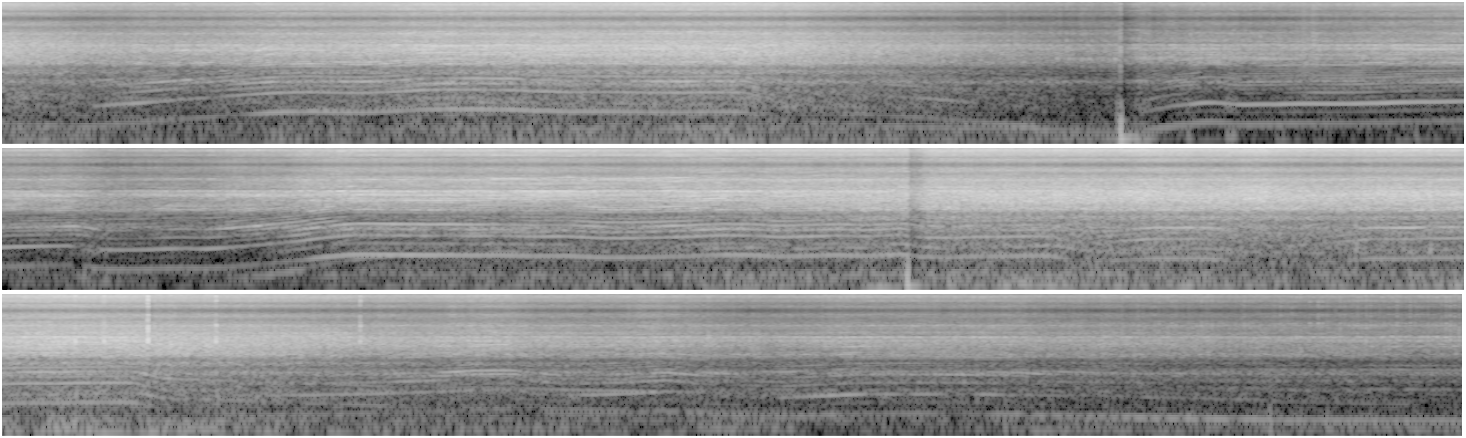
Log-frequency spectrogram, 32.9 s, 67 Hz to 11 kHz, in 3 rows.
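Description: Snowmobile engine speeding up and easing off several times as the machine rides along a trail, over a steady rushing hiss. Two sharp knocks come about 8 and 18 seconds in.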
